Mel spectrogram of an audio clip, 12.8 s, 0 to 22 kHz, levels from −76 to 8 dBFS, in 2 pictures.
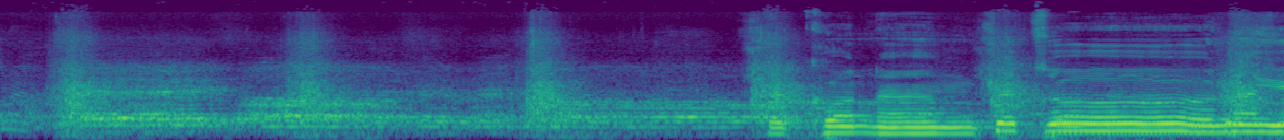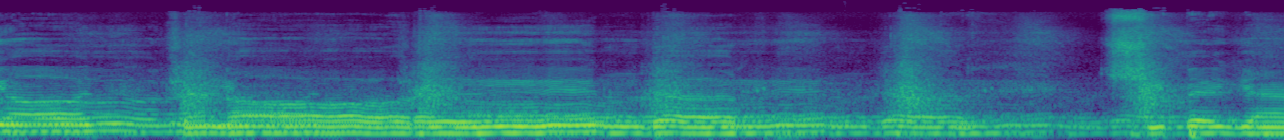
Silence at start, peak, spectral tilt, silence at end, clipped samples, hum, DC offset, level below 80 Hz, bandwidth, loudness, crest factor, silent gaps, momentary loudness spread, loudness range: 0 s; 0 dBFS; -6.5 dB/octave; 0 s; under 0.1%; none; under 0.1%; -44 dBFS; 18 kHz; -12 LUFS; 12 dB; none; 13 LU; 10 LU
